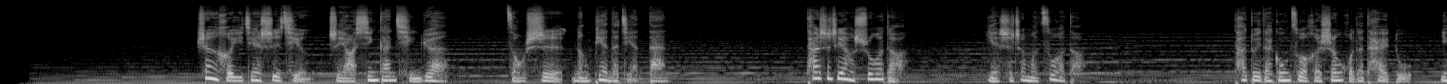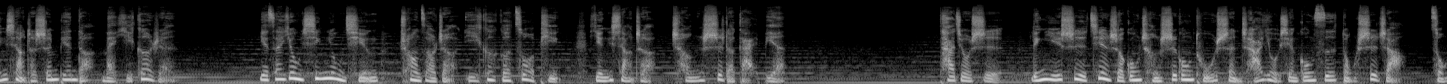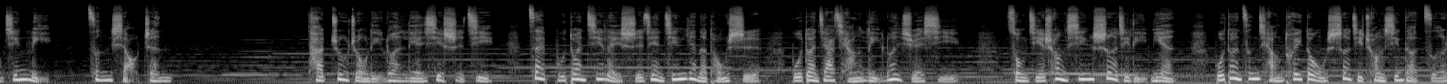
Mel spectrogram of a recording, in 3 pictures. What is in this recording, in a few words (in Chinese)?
人物介绍 娓娓道来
